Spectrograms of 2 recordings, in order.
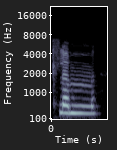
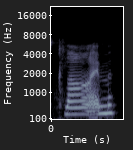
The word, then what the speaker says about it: climb: was a short violet would be klim but the magic e makes the vowel in the middle of the word a long vowel so now it's climb climb trees but we know that climb is spelled with a b on the end and that is one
